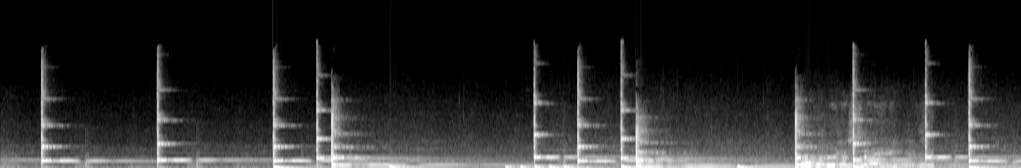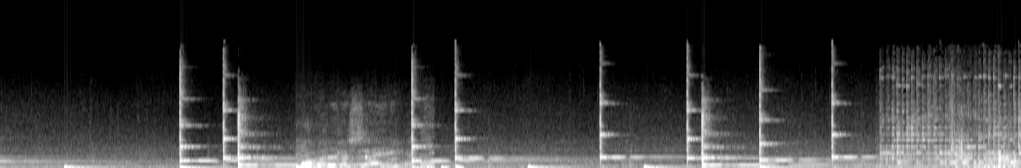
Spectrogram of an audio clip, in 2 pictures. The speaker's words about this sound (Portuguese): Ele pediu para eu gravar o barulho de uma tampa de ferro fundido da Eletropaulo. Vamos ver se a gente consegue uma versão mais silenciosa agora.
